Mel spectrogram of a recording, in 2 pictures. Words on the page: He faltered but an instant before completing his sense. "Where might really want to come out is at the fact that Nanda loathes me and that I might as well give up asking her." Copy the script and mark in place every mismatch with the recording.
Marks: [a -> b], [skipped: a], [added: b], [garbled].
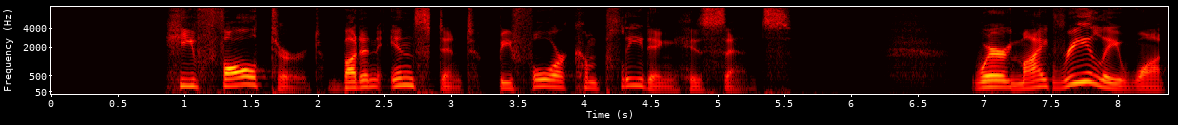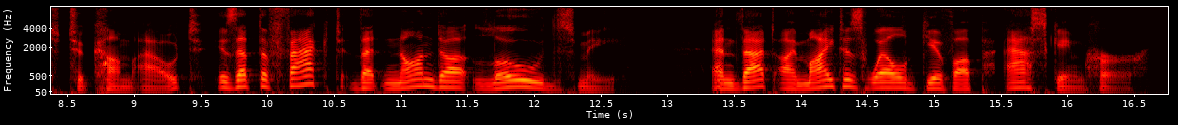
He faltered but an instant before completing his sense. "Where might really want to come out is at the fact that Nanda loathes me and that I might as well give up asking her."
